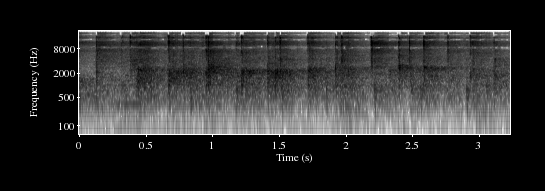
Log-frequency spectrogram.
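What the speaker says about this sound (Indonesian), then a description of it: "tepuk tangan untuk bimbingan dari" A school class in Banyuwangi claps in a steady run of hand claps, moderately loud and fairly close, with no talk over it.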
